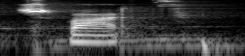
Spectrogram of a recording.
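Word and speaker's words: schwarz: Буквосполучення SCH дає нам звук Ш. Шлехт, Шварц.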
